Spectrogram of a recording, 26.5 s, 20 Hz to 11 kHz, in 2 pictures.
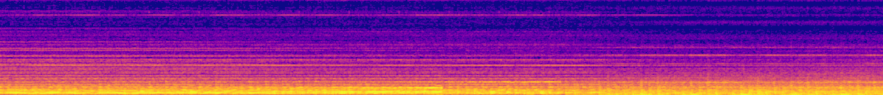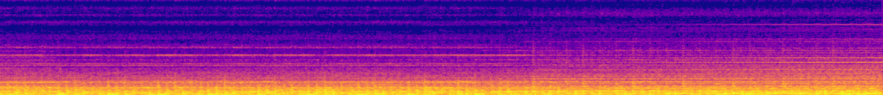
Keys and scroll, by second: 1.5 4, 5.3 3, 5.8 ], 11.1 ctrl+z, 23.3 ctrl+z, 25.0 ctrl+z.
